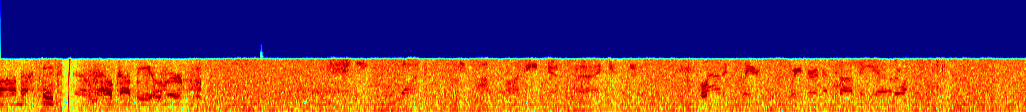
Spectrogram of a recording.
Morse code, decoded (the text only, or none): none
